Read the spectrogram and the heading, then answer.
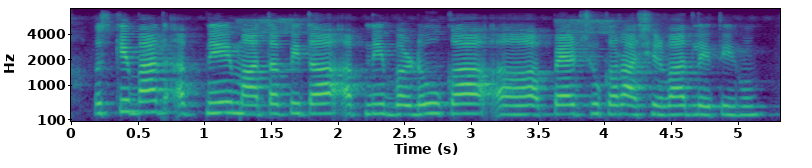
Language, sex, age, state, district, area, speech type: Hindi, female, 30-45, Madhya Pradesh, Indore, urban, spontaneous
